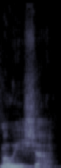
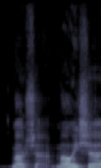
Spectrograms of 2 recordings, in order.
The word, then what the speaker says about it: Moesha: And then I think it's pronounced Moesha. Moesha is probably right.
